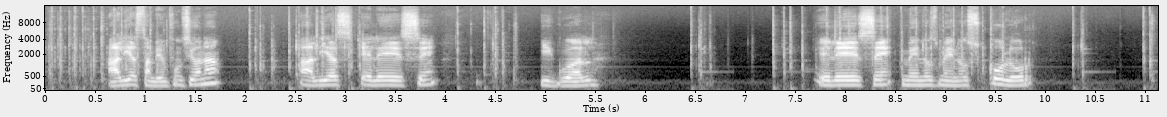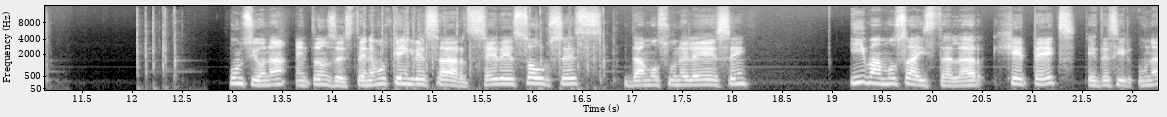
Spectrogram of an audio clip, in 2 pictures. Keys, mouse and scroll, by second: 0.0-4.3 typing, 6.4-12.5 typing, 14.2 Return, 14.5-17.2 typing.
